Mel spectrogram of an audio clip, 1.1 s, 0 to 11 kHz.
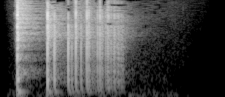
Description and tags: Dés jetés (pan) 10
dice noise - alea jacta est
dice, ambient, misc, noise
